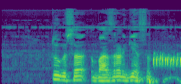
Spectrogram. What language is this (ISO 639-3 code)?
plk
